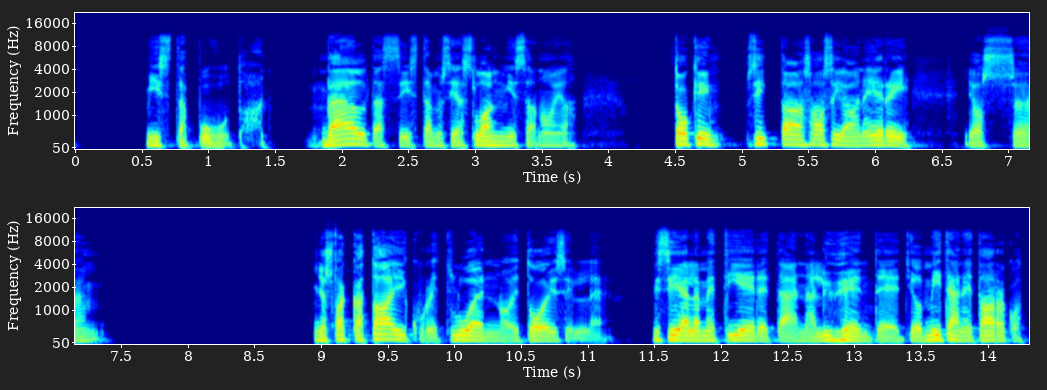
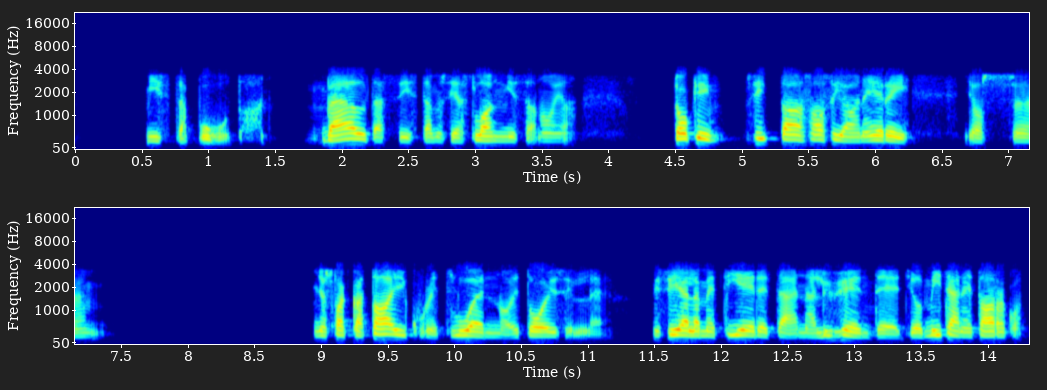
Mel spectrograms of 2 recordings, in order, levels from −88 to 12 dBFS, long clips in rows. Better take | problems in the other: first | phone-call audio

